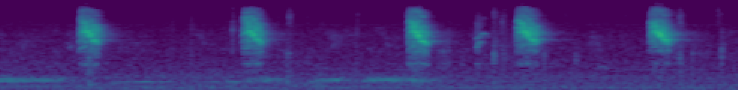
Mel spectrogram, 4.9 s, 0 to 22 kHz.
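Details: Tree sparrow chicks chirping "chi chi" beside adults calling "chun", spring 2013: five short bright high chirps at uneven intervals, with a faint low hum underneath.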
